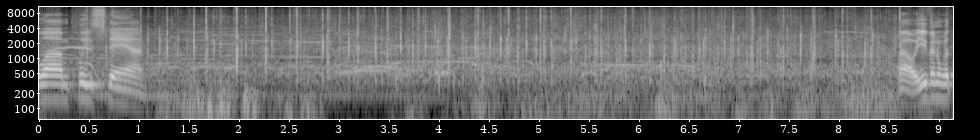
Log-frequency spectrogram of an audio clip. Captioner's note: applause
